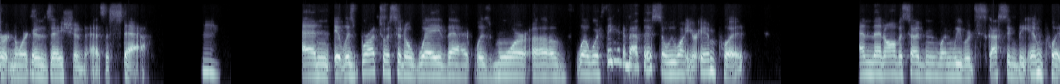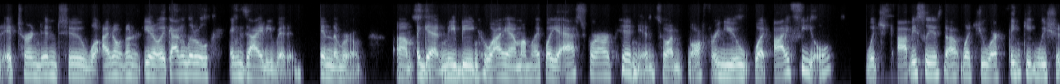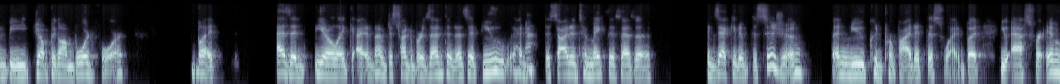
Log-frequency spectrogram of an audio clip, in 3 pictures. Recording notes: This webinar was originally recorded. In this coffee talk, we hear grantmakers, scholarship providers, and community foundations share challenges. Communicate For Good Webinar Recording.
